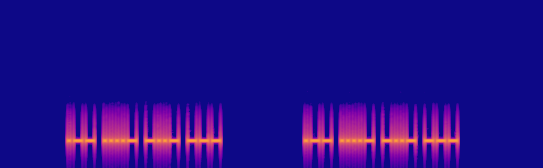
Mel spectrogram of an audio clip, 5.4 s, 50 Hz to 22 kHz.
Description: Morse code, heard as a keyed tone, about 40 wpm, 700 Hz. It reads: W4XO W4XO
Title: Easy Call Signs Repeated 2x - 40wpm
